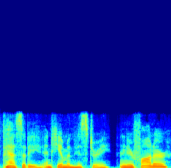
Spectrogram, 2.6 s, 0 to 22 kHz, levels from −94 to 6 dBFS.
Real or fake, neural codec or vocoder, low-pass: fake; codec, 16 kHz, 0.5 kbps, X-Codec, WavLM features, trained on Multilingual LibriSpeech; 7.2 kHz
